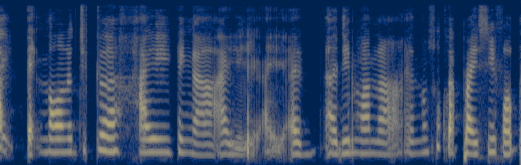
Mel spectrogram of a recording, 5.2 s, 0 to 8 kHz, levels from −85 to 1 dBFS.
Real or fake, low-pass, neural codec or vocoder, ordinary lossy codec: fake; 7.2 kHz; codec, 44.1 kHz, 2.6 kbps, SNAC; none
